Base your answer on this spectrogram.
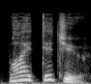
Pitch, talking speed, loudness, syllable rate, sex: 155 Hz, 195 wpm, -14 LUFS, 4.2 syllables/s, male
